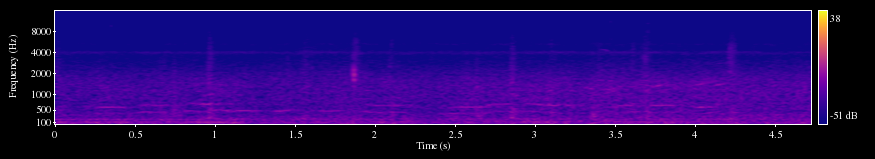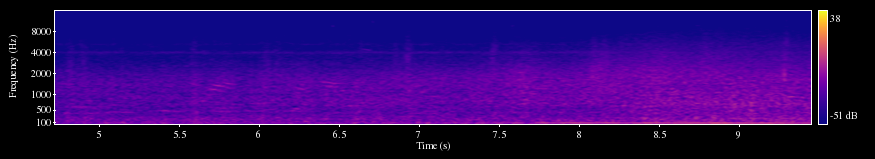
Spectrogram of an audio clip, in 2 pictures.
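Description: Footsteps tap slowly on hard pavement.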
